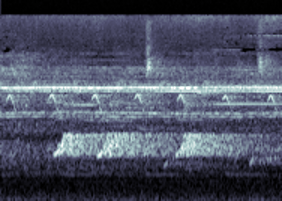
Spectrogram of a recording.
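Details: Northern grey gibbon singing at dawn in Tawau Hills Park rainforest, Sabah, Borneo: two loud bubbly bursts less than two seconds apart, with steady insect trilling and faint chirps underneath.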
